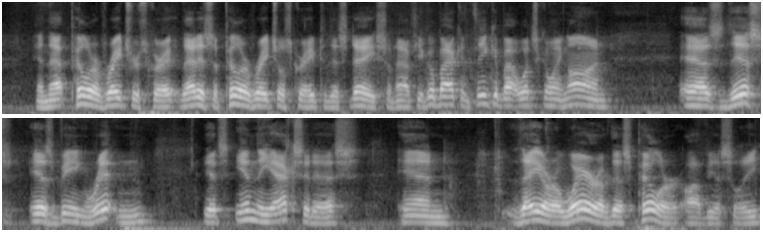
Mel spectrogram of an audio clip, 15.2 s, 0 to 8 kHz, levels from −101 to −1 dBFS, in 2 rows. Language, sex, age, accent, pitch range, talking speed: English, male, 50-69, American, 120-155 Hz, 175 wpm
